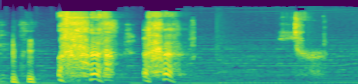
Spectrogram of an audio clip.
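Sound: cough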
